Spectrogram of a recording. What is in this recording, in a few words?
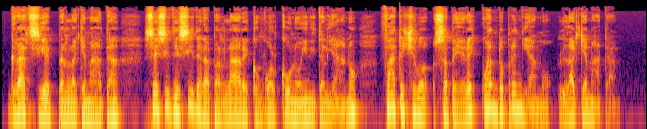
Male Italian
